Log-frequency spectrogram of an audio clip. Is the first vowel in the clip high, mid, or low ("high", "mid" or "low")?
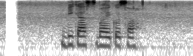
high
